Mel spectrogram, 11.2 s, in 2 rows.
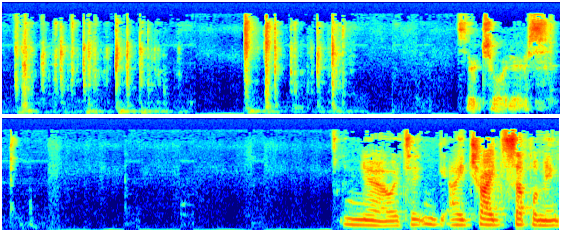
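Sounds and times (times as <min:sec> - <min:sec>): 
computer keyboard typing into a search box: 0:00.0 - 0:03.6
speech: 0:04.6 - 0:05.6, 0:09.0 - 0:11.1.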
